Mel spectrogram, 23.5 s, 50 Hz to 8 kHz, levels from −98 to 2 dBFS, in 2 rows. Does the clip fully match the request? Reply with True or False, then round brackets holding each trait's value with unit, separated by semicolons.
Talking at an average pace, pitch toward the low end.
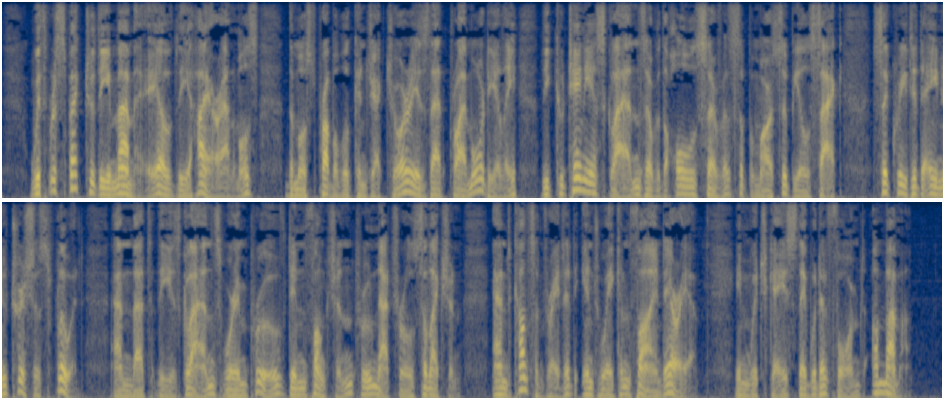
True (145 wpm; 100 Hz)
